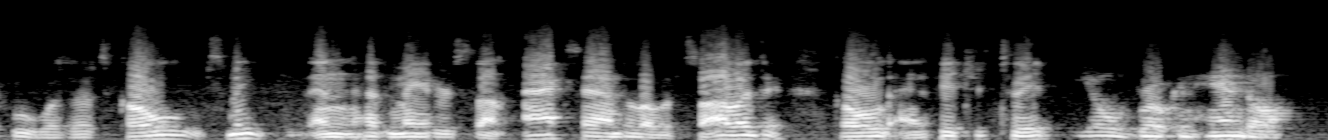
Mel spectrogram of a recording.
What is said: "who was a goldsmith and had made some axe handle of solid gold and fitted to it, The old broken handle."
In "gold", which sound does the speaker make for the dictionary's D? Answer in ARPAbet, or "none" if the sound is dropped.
D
